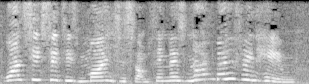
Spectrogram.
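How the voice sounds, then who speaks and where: A fond, earnest lady dog owner played by a woman in a radio play. The voice is extremely high and lively, with light noise on the live recording. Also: normal speed. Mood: concerned. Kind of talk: amateur radio play acting. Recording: noisy live amateur radio broadcast recording.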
